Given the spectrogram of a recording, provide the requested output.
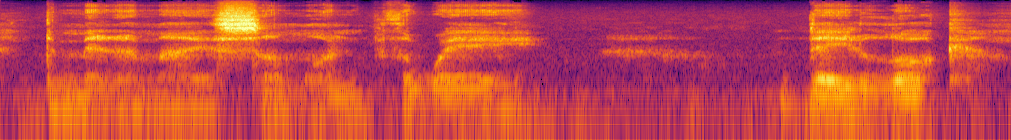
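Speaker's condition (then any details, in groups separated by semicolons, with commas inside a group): Ataxia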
